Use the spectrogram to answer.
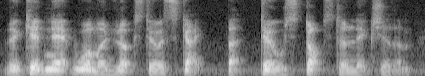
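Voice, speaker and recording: Low-voiced man narrating a comic audio play. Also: unhurried.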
